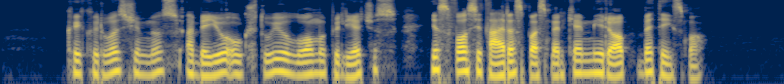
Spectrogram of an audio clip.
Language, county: Lithuanian, Šiauliai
